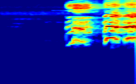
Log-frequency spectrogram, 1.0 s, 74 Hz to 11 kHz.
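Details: A red junglefowl rooster used as a hunting decoy, 30 October 2023, crows abruptly after silence: a hoarse rising syllable, a short break, then a loud raspy final phrase cut off at the end.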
